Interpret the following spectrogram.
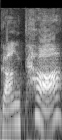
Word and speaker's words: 강타: You want to do 강타, right? It's a T sound, 티읕. You want a T sound. 강타를 좋아하니까 강타의.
